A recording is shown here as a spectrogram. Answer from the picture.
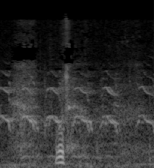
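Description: An animal's short, high, falling calls, repeated about four times a second, heard from the zoo grounds behind the fence.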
